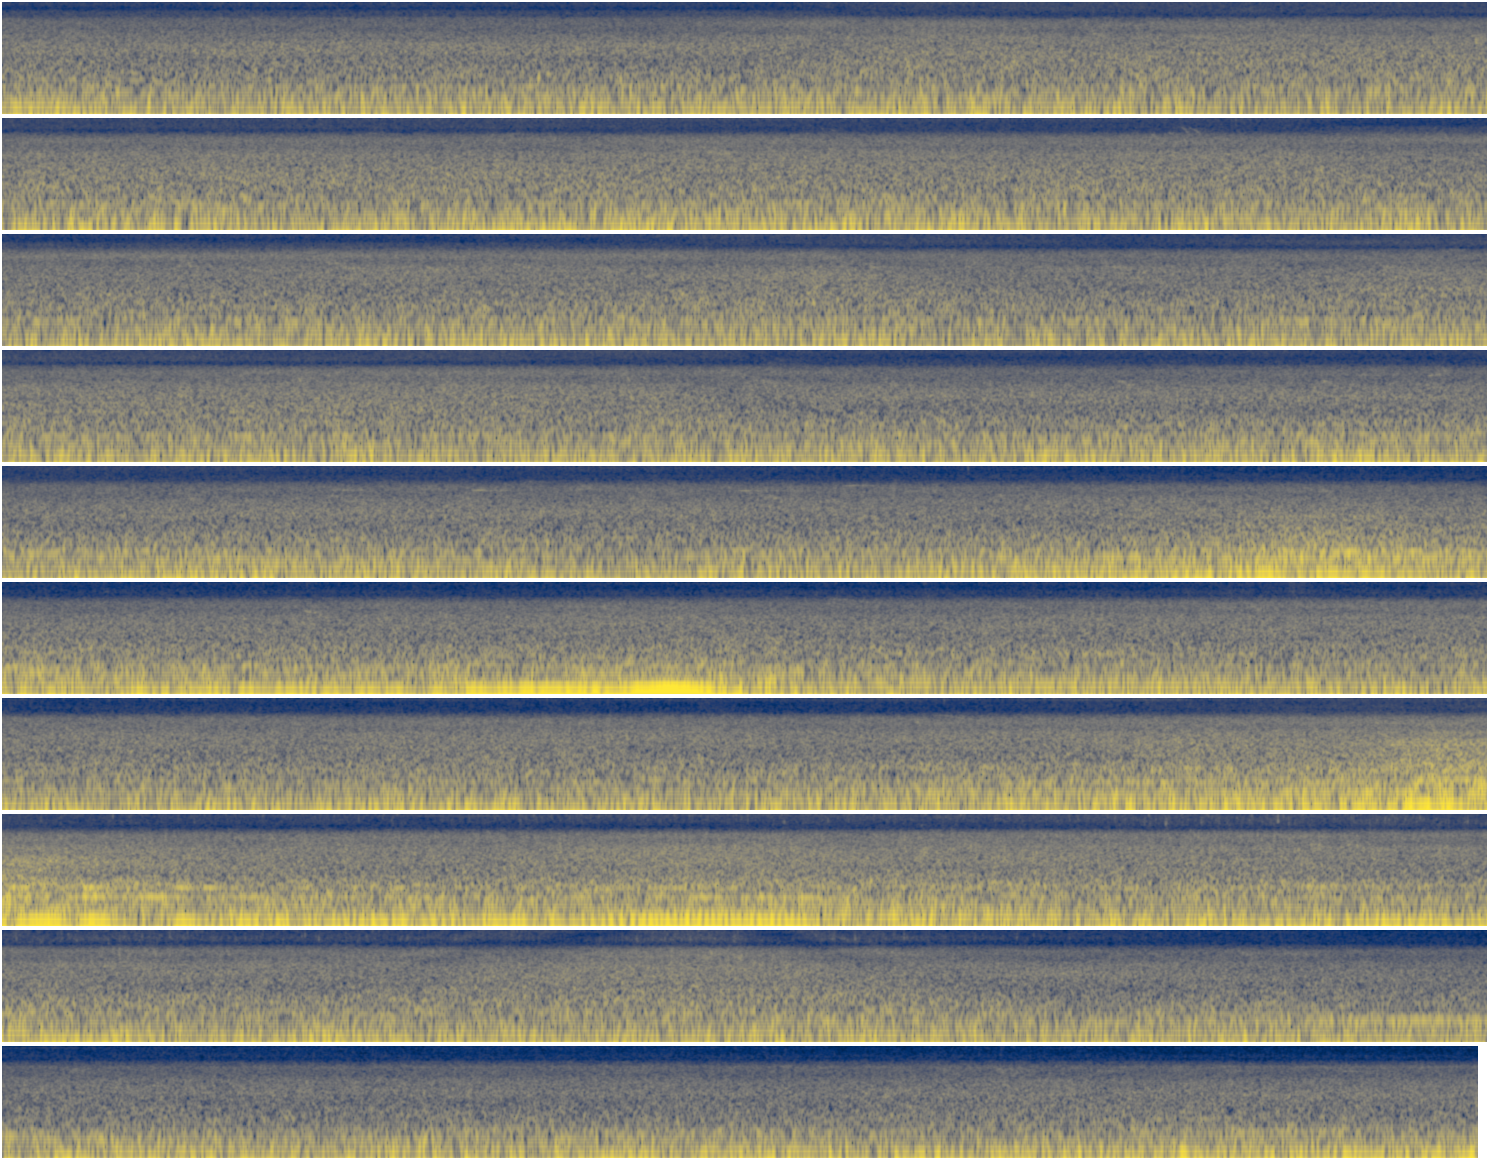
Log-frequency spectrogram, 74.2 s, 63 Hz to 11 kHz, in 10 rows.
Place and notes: {
  "title": "東安古橋, Guanxi Township - Under the old bridge",
  "date": "2017-07-25 07:08:00",
  "description": "Under the old bridge, Traffic sound, Stream sound, sound of the birds",
  "latitude": "24.79",
  "longitude": "121.18",
  "altitude": "140",
  "timezone": "Asia/Taipei"
}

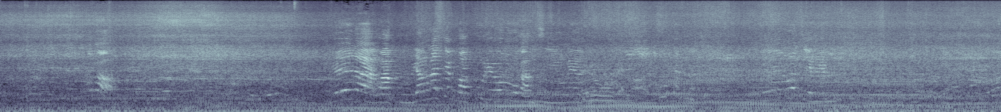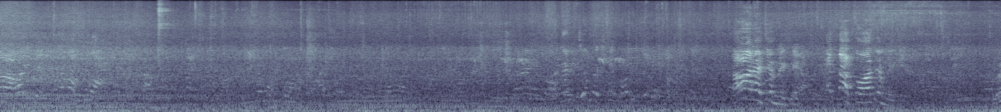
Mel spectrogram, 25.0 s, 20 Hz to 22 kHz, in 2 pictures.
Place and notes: {
  "title": "Gongyuan Rd., Luodong Township - Vegetable vendors",
  "date": "2017-12-09 10:40:00",
  "description": "An old woman is selling vegetables, Vegetable vendors, Rainy day, Traffic sound, Binaural recordings, Sony PCM D100+ Soundman OKM II",
  "latitude": "24.68",
  "longitude": "121.77",
  "altitude": "14",
  "timezone": "Asia/Taipei"
}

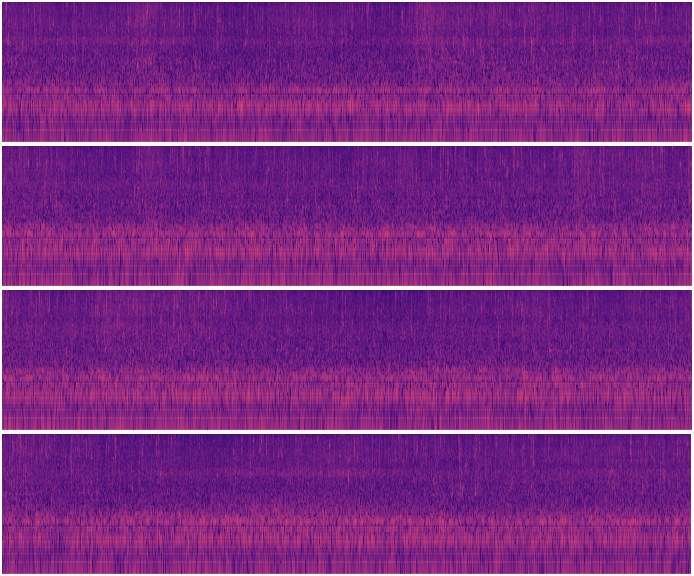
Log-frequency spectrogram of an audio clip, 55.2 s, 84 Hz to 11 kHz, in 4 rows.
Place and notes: {
  "title": "Pyramide du Louvre Paris Buz",
  "date": "2010-05-18 15:56:00",
  "description": "Pyramide du Louvre\nMoteur et tuyau sous le bassin",
  "latitude": "48.86",
  "longitude": "2.34",
  "altitude": "44",
  "timezone": "Europe/Paris"
}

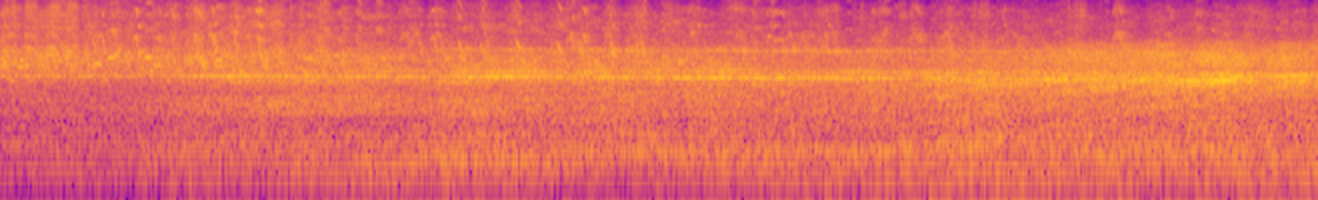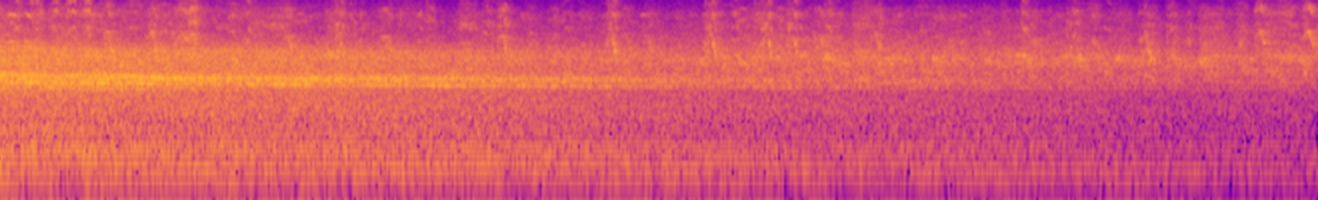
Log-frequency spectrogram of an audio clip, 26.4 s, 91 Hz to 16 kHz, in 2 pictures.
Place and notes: {
  "title": "B, West End Colony, Block D, Moti Bagh, New Delhi, Delhi, India - 04 Common Myna everyday board meeting",
  "date": "2016-01-12 19:49:00",
  "description": "Evening hordes of birds, finding its place on trees.\nZoom H2n + Soundman OKM",
  "latitude": "28.57",
  "longitude": "77.16",
  "altitude": "239",
  "timezone": "Asia/Kolkata"
}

